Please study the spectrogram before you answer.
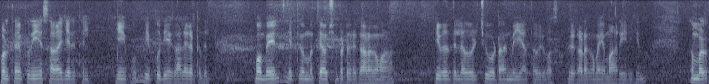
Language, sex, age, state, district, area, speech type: Malayalam, male, 60+, Kerala, Alappuzha, rural, spontaneous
